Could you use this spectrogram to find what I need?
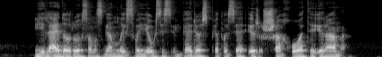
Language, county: Lithuanian, Kaunas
